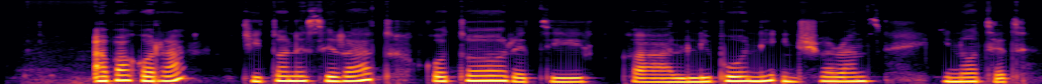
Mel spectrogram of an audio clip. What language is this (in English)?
Kalenjin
